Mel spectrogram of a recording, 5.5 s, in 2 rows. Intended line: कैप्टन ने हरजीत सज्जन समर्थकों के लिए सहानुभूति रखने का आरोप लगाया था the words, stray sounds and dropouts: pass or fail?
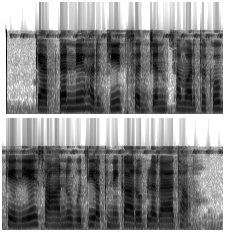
pass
